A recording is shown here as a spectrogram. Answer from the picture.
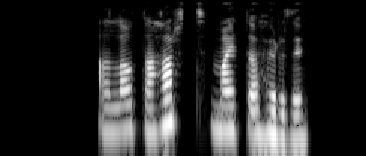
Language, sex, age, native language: Icelandic, female, 30-39, Icelandic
